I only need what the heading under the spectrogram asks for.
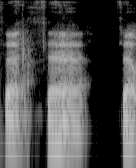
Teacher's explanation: When you say tha, you can feel the breath flowing without any struggle. There's no vibration in the throat. There's no struggle of the air trying to escape. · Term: hams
